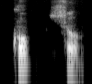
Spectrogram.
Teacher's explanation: 국수 앞에 예사소리 기억이 나오면 뒤에 시옷은 된소리로 발음이 돼요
